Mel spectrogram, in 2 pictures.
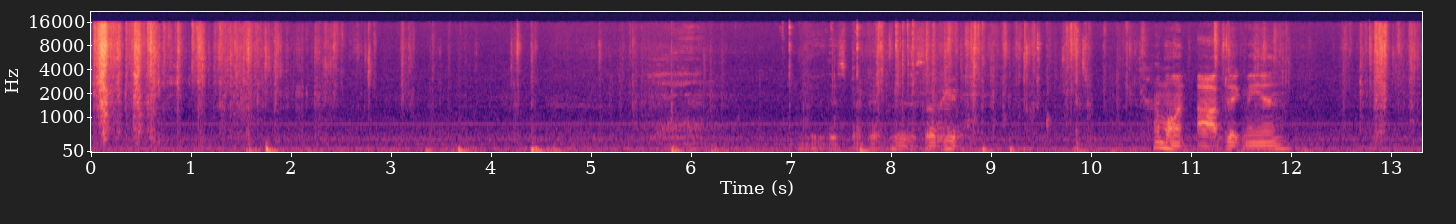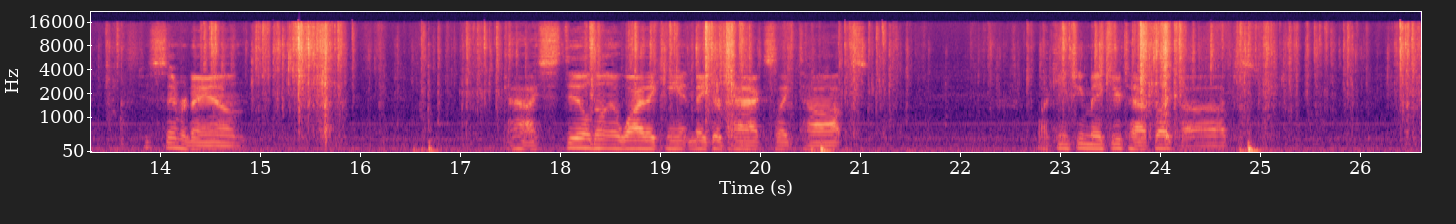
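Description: Foil card packs crinkle and rustle as they are handled and torn open.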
